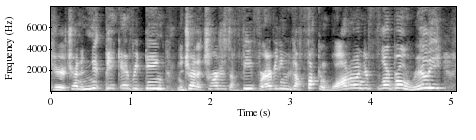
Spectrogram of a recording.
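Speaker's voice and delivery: high-pitched indignant rant; imitated incredulous, exasperated tirade; retold going off. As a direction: replay yourself chewing someone out. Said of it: "started going off on him".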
